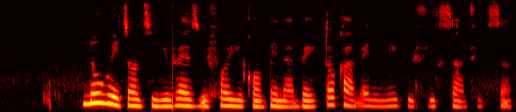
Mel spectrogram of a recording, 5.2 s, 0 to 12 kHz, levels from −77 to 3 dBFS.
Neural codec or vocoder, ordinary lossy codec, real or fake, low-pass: none; none; real; none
